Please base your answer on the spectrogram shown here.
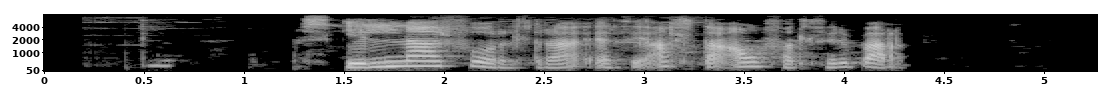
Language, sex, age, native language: Icelandic, female, 20-29, Icelandic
